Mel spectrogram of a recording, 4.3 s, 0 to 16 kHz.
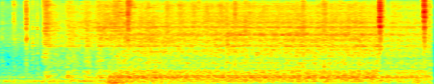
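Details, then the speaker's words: Ford Ranger Wildtrak 3.2 diesel before a general overhaul and engine rebuild. It fires and runs very badly, with a harsh, uneven clatter over a heavy rumble, about three knocks a second. "Narinig niya yan. So yan yung andar guys, napakapangit."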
